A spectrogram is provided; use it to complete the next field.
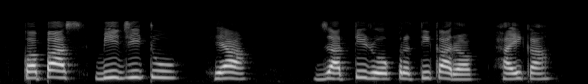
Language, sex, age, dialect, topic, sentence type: Marathi, female, 18-24, Varhadi, agriculture, question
